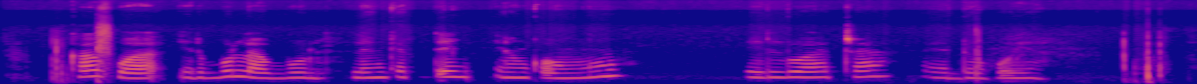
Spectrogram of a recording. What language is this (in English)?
Masai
